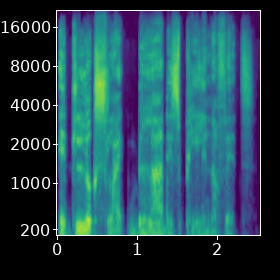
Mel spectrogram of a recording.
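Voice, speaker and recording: Heard close and dry with no room sound, a man's exaggerated voice, very deep, gravelly and husky, embodies a menacing inner voice driven by primal fear and aggression. It narrates a dark video game in the second person, wary and paranoid, slowly and ominously casting every detail as a threat.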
